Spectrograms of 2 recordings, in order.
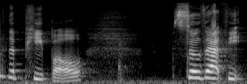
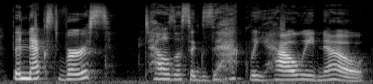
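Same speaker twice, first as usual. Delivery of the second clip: usual speaking voice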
